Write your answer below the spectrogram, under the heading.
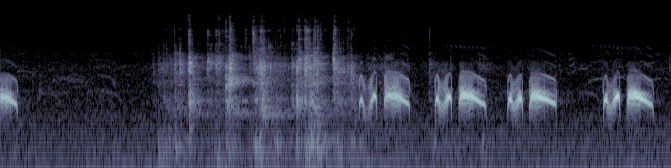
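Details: Spotted dove kept as a decoy, cooing to provoke rivals; after a quiet start and several seconds of rustling, clattering noise, clear paired coos, short then long and falling, follow in steady series.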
